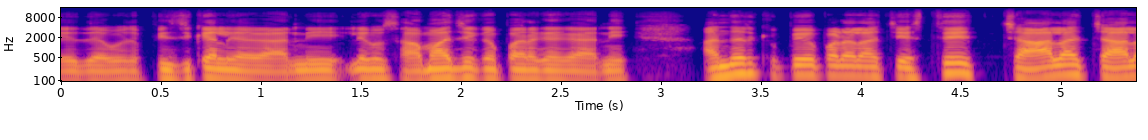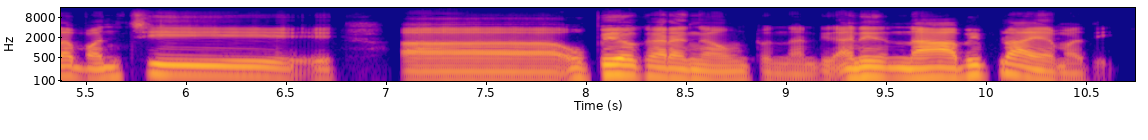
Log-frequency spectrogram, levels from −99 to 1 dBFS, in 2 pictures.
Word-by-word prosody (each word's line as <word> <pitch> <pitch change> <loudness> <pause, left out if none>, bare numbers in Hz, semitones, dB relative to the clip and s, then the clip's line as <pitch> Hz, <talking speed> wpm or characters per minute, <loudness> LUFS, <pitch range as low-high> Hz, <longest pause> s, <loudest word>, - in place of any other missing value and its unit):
లేకపోతే 95 0 -5
ఫిజికల్‌గా 105 0 0
గాని, 100 +3 -2 0.2
లేదా 110 -1 -1
సామాజిక 110 +3 0
పరంగా 100 -2 -1
గాని, 95 +2 -4 0.5
అందరికి 155 +4 +2
ఉపయోగపడేలా 135 -2 0
చేస్తే 120 +8 -1 0.3
చాలా, 130 +6 +4
చాలా 125 +3 +4
మంచి 130 +7 -1 1.3
ఆహ్, 90 -1 0
ఉపయోగకరంగా 120 -7 +3
ఉంటుందండి. 80 -4 -12
అనేది 125 +1 +3
నా 115 - +7
అభిప్రాయం 135 - +1
అది. - - -25
110 Hz, 110 wpm, -24 LUFS, 95-130 Hz, 1.3 s, నా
